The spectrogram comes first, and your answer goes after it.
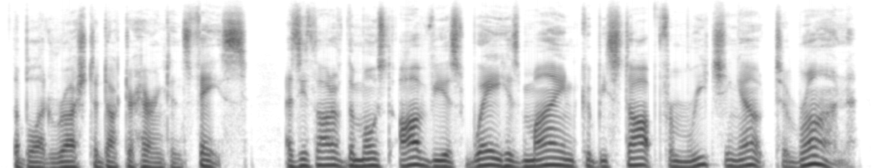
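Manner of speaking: usual speaking voice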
